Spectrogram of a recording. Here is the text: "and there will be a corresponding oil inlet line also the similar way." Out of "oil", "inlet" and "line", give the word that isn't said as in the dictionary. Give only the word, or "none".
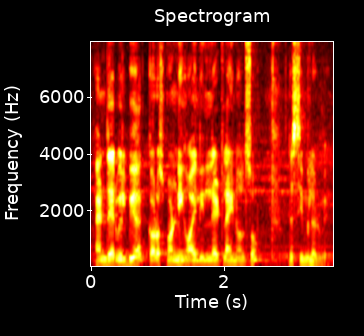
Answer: none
